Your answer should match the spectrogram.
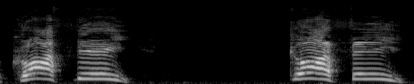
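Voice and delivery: high, loud yell of coffee; imitated shout. Comedian mimicking a moviegoer shouting random words, loud yell. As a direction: holler it out of nowhere like the moviegoer. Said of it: "And then he go".

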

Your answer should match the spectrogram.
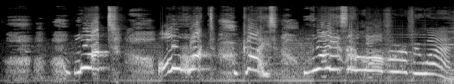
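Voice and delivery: high, excited screaming shock; shocked excitement. Acted. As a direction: shriek in disbelief. Excited shock at lava world.

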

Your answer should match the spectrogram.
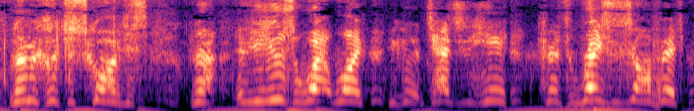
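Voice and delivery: hammy panic at a bear; panicked. Pretend.

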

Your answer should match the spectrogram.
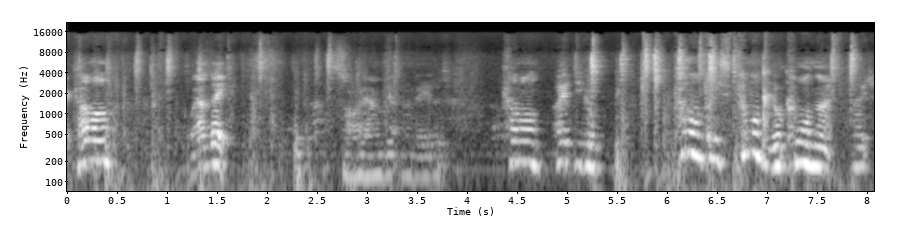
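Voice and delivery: high, soft coaxing call to a dog; softly calling the dog to come. Real, not acted.

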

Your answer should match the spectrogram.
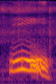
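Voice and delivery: loud, high "oh!"; sudden high yelp at full volume; startled cry. Real, not acted. Gamer caught out in a fight, startled cry.

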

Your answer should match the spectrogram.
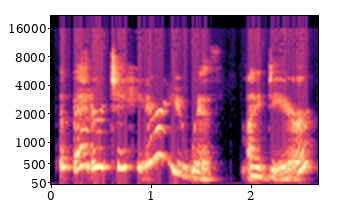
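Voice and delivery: high put-on granny voice; sweet and high, pretending to be Grandma; wolf as Grandma. A narrator's reading. Wolf answering the girl, faking Grandma's voice. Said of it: "in Grandma's voice".

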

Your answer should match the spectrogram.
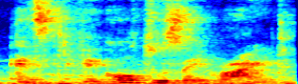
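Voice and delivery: very soft, almost under the breath; hushed aside. Real, not acted. Teacher admits to students it's hard, hushed aside. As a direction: drop right down to confide in the learner.

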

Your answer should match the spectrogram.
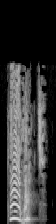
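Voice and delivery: high, loud dare; dog's challenge. A narrator's reading. The little dog daring the cow. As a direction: snap out a dare. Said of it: "said the dog".

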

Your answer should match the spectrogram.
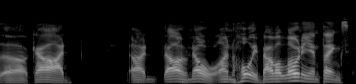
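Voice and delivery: loud groaning dismay; mock horror. Real, not acted. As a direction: recoil loudly like it's unholy. Horrified reader.

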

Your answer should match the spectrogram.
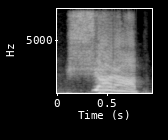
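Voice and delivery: shut up. Real, not acted.

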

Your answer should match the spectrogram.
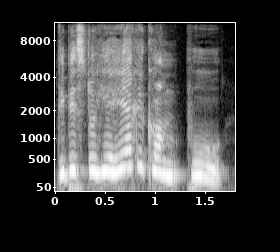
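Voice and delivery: put-on high, loud amazed boy; Christopher Robin. A narrator's reading. Boy asking Pooh after the reunion, high and loud. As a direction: ask it pitched well up. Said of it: "fragte Christopher Robin".

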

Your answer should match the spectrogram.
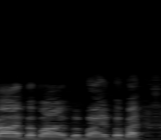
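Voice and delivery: a machine-gun goodbye; rapid-fire byes. Acted. YouTuber hurrying his viewers out, rapid byes.

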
